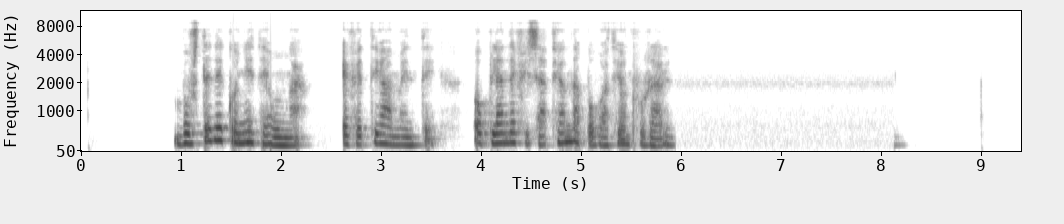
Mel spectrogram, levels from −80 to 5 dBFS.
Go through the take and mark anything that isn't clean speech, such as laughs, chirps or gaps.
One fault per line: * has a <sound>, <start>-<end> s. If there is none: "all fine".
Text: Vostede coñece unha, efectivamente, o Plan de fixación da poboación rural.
all fine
